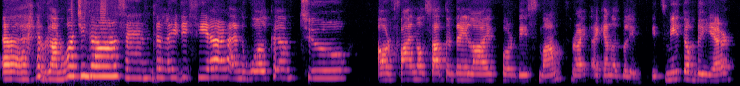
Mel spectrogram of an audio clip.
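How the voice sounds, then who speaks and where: A woman's voice: fairly high pitch, measured pace. A woman from Romania hosting a casual live stream, chatting loosely with fillers and restarts. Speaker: host. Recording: dull lo-fi stream audio.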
